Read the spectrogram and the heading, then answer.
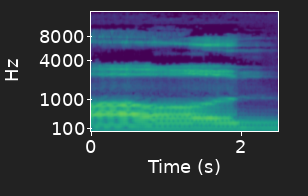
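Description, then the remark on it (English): A single low voice chants a long, steady Om, holding one pitch for a few seconds before the tone closes into a softer humming "mm" at the end. “And it's pronounced Om.”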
